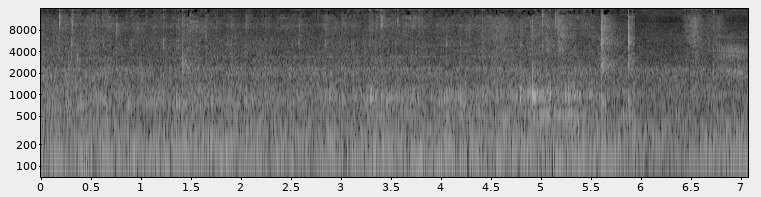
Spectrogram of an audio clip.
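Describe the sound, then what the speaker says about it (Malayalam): Milk is strained at home, giving a steady broadband trickle and patter of pouring liquid at close range, continuous and fairly even throughout with no talking. "അപ്പോൾ പെട്ടെന്ന് ഞാൻ പാലൊക്കെ ഒന്ന് അരിച്ചെടുക്കുന്നുണ്ട്."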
